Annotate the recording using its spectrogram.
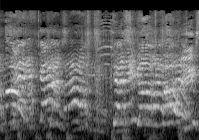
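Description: Loud children's voices talking and calling out over one another.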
